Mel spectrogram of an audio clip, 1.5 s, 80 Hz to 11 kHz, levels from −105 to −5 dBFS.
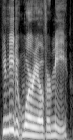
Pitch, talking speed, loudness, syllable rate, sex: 210 Hz, 205 wpm, -15 LUFS, 5.4 syllables/s, female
